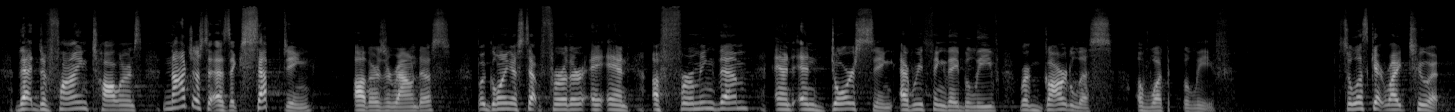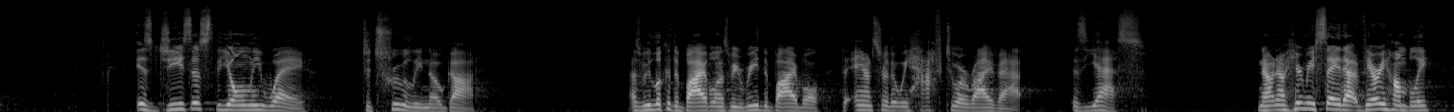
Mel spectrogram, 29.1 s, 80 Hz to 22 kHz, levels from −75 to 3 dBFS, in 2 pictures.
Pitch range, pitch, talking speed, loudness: 140-185 Hz, 165 Hz, 150 wpm, -29 LUFS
